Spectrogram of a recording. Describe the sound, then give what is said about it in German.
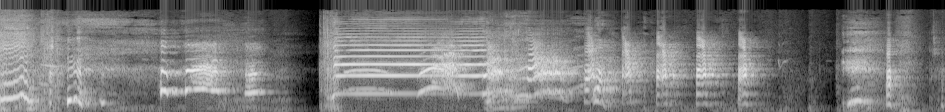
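Party blowers give several buzzy, reedy toots, one long steady blast in the middle, with laughter and excited voices between the honks. “Kann man Partyrüssel kaputt pusten”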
